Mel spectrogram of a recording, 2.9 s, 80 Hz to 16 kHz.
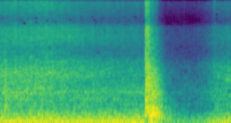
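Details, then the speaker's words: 1969 Buick GS California with a 280hp 350 V8, Turbo 350 and very low miles: a low, steady, even idle rumble after start-up with no knocking or ticking. The engine sounds good at appraisal with only slight exhaust condensation. "Engine sounds good, no obvious knocking going on."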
